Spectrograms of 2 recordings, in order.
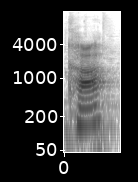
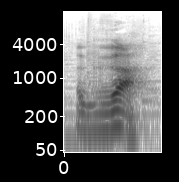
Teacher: both letters are done in the same location, Ka, Ga, but the letter G has a little bit more of a voice, Ka, Ga. So now practice adding some voice to that sound.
